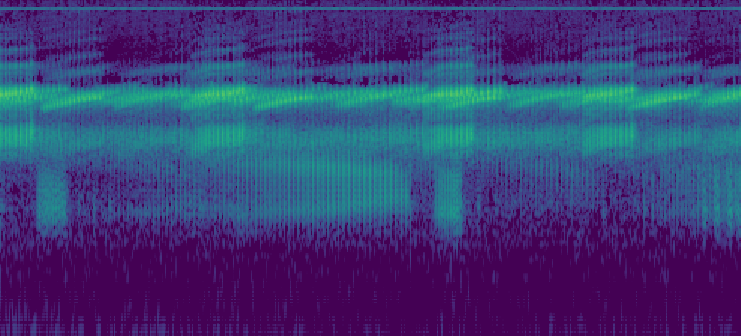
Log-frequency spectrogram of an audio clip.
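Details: Dusk frog chorus from the ponds of the Nebraska Sandhills in spring, a ceaseless high-pitched trilling wall with rhythmic surges roughly every three seconds and a few lower, brief croaks.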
